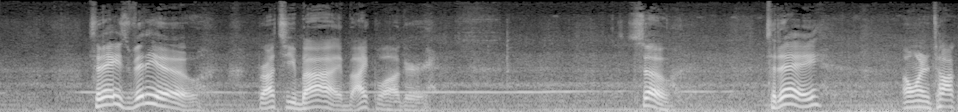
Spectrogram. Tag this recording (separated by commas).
Bicycle, Speech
